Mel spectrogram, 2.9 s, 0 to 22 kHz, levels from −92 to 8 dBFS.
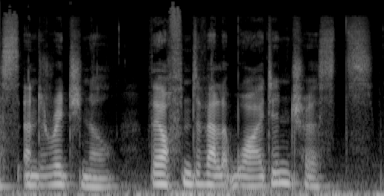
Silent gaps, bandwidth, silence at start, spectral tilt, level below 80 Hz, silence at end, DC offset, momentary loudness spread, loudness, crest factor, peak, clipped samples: none; 19 kHz; 0 s; -5.5 dB/octave; -42 dBFS; 0 s; under 0.1%; 10 LU; -27 LUFS; 20 dB; -6 dBFS; under 0.1%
